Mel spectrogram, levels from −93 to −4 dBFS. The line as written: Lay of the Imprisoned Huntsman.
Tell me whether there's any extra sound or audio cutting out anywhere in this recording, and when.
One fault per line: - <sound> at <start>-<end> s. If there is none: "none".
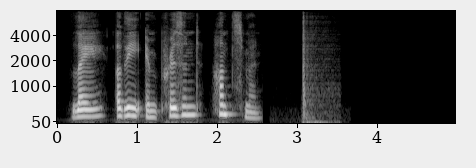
- thud at 3.1-3.6 s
